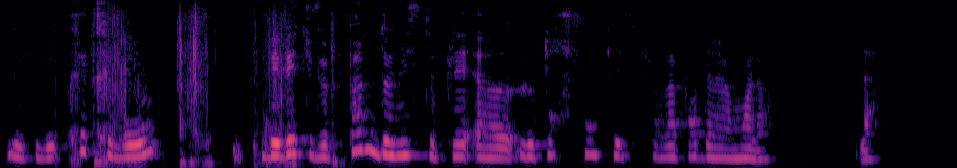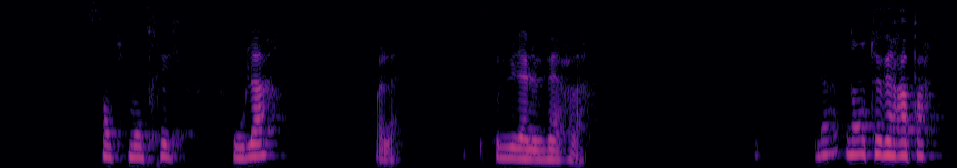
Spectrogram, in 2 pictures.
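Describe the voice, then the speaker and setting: Casting: woman, husky crafting vlogger, chatty, often corrects herself mid-sentence. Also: medium pitch, measured pace, pauses often. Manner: rambling, self-correcting, warm thanks to senders. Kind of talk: casual chatty show-and-tell. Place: at home, indoors.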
